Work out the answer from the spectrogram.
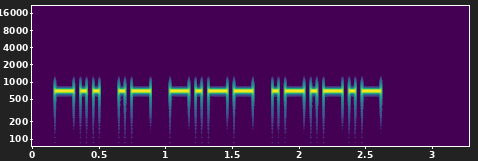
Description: Morse code, heard as a keyed tone, about 25 wpm, 700 Hz. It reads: DAY.
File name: practice / 25wpm / Sentences with 2-Word Phrases - 25wpm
